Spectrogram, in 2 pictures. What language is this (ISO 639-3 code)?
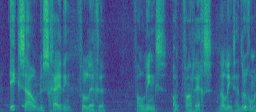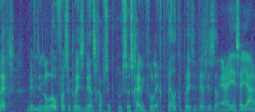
nld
